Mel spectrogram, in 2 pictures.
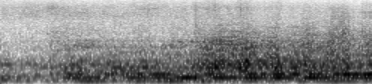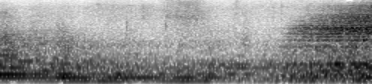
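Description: High school symphonic band playing held chords with the low brass to the fore, changing chord about half a second in. Near the end the full band swells in, louder and brighter.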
